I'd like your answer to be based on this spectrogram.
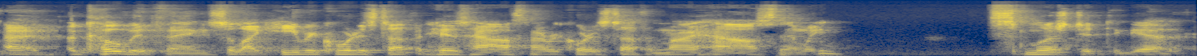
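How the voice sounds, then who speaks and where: A man's voice: medium pitch, steady tone, fairly quick, a crowd in the background, poor audio. A man, a musician guest, talking in a laid-back, easygoing way on a call. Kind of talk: casual chat on a video call.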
